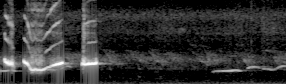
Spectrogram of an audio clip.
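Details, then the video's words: Orange-headed thrush gives three loud, rich whistled phrases in the first second, swooping and warbling, then a faint rising whistle near the end. "Anis merah gacor"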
